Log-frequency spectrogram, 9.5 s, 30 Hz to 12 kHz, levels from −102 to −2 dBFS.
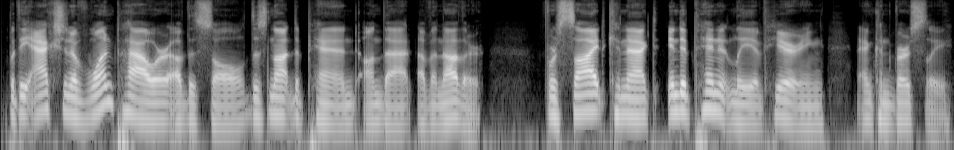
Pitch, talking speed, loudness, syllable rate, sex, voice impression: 110 Hz, 155 wpm, -22 LUFS, 4.7 syllables/s, male, masculine, adult-like, slightly middle-aged, slightly thick, slightly tensed, slightly weak, bright, soft, clear, slightly halting, slightly cool, intellectual, refreshing, very sincere, very calm, slightly mature, friendly, reassuring, slightly unique, elegant, slightly wild, slightly sweet, slightly lively, kind, modest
